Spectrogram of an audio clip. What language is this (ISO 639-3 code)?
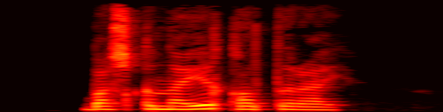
bak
